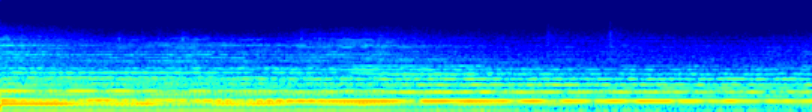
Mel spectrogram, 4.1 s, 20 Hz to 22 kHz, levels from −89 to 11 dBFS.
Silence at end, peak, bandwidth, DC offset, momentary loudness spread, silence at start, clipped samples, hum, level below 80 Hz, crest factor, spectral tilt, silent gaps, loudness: 0 s; -12 dBFS; 6.6 kHz; under 0.1%; 5 LU; 0 s; under 0.1%; none; -42 dBFS; 12 dB; -8 dB/octave; none; -24 LUFS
